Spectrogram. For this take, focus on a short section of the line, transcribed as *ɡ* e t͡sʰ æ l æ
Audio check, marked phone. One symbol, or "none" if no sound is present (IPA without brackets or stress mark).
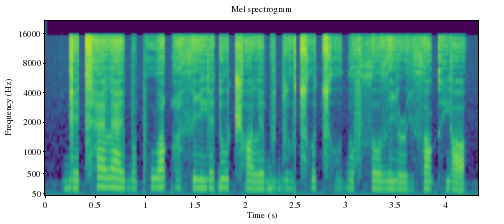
ɡ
